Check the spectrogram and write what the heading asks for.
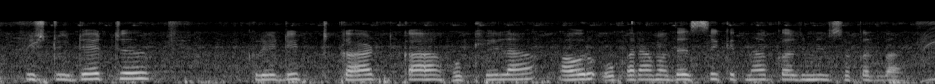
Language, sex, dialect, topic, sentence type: Bhojpuri, female, Southern / Standard, banking, question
